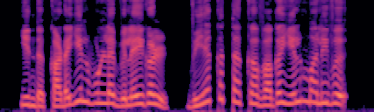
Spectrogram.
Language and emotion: Tamil, surprised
